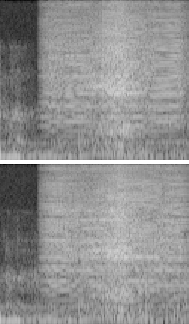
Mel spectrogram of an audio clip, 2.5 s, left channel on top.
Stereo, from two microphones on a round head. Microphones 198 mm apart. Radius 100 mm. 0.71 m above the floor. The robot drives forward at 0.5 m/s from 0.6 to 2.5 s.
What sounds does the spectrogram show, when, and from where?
1.0 s breathing: 20° left (ahead or behind), 8.5 m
